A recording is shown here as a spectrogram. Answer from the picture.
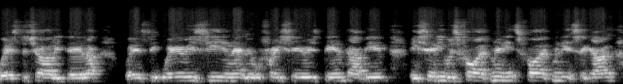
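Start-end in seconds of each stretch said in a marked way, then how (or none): none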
